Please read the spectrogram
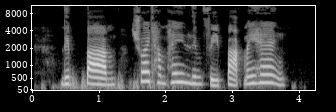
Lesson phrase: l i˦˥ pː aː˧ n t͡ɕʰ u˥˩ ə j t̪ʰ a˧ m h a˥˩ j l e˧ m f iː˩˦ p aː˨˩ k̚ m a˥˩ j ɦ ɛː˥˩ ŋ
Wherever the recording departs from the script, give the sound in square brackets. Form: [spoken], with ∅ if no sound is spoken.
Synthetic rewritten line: l i˦˥ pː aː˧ [m] t͡ɕʰ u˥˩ ə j t̪ʰ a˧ m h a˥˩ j l [i˧] m f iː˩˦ p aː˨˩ k̚ m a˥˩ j ɦ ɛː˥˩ ŋ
